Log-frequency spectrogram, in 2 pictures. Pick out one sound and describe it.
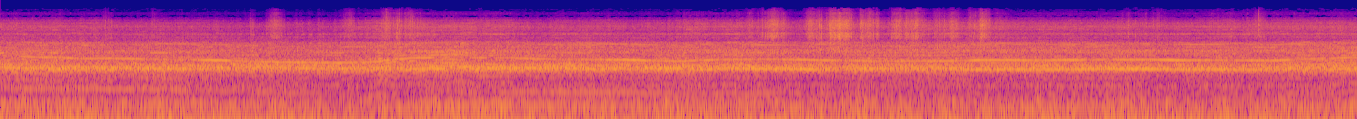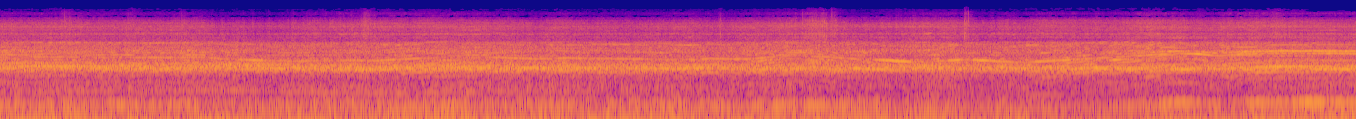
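A snowmobile engine drones loudly and steadily up close, its pitch wavering as it speeds up and slows.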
